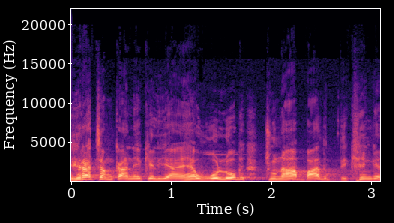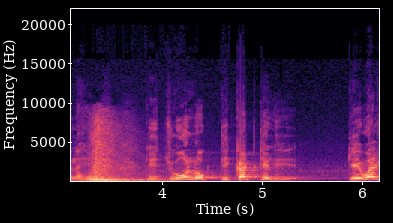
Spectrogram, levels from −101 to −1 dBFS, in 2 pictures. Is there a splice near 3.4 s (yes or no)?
yes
